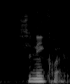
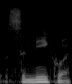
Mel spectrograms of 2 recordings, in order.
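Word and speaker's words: Sonequa: Sinequa. – Sinequa, thank you.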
